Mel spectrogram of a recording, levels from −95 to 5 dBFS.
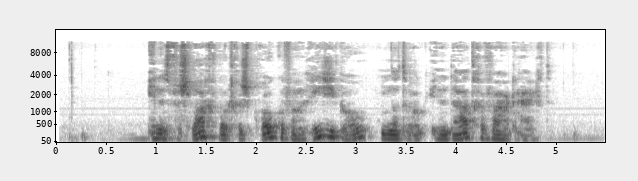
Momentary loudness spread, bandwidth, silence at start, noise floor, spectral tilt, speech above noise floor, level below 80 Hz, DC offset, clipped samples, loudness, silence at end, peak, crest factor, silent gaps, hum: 10 LU; 11.5 kHz; 0.8 s; -61 dBFS; -5 dB/octave; 34 dB; -48 dBFS; under 0.1%; under 0.1%; -28 LUFS; 0.65 s; -10 dBFS; 18 dB; none; none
